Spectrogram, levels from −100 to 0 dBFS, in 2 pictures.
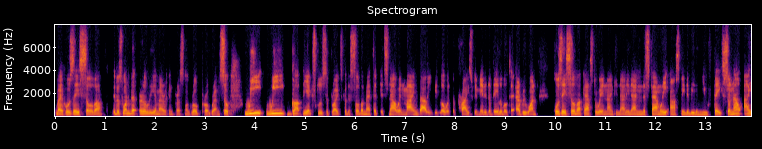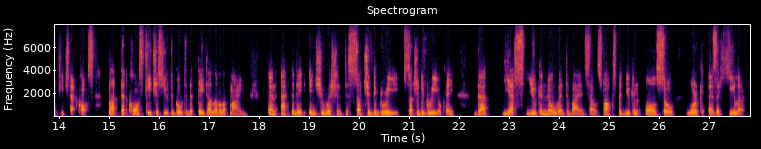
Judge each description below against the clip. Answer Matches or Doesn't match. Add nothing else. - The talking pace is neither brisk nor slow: Doesn't match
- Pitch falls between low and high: Doesn't match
